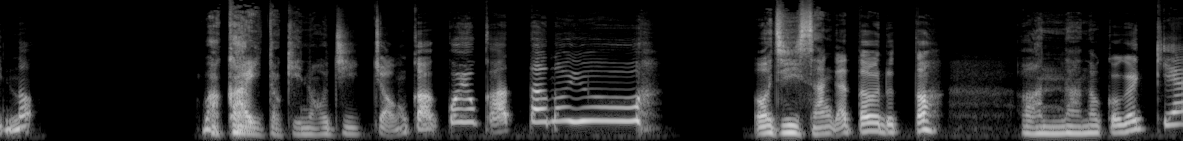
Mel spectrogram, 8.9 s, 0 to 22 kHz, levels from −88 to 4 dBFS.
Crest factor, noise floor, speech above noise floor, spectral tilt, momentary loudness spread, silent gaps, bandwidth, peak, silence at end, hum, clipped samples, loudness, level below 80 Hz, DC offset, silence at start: 22 dB; -84 dBFS; 62 dB; -4 dB/octave; 13 LU; none; over 20 kHz; -2 dBFS; 0 s; none; under 0.1%; -22 LUFS; -76 dBFS; under 0.1%; 0 s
